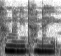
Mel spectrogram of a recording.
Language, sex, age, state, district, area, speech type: Bodo, female, 18-30, Assam, Kokrajhar, rural, spontaneous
